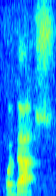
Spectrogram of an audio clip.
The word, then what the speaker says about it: Qadash: Wa and the Na come together, which is pronounced one. Lashawan. Then we have Qua, Adai Nasha, Qadash.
